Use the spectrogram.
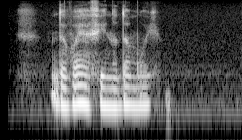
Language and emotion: Russian, neutral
